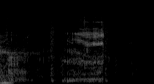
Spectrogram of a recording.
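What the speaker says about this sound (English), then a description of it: "Over here we have a pig." A single short, rough pig grunt from a Minecraft-style video game, fairly close and clear, ending with a faint bright chime.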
